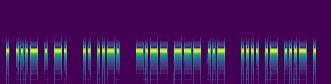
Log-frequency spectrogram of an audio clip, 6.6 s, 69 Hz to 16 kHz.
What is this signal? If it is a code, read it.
Morse code, heard as a keyed tone, about 25 wpm, 600 Hz. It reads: EVEN IF YOU HAVE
